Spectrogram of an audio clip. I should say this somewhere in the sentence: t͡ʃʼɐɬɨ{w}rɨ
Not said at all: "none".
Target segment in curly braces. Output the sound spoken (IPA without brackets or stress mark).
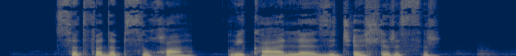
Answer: none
